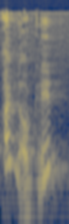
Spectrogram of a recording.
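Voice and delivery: very high little protest; indignant girl. Acted. Girl protests the echo's words.

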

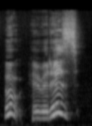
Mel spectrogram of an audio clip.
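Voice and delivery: normal talking voice

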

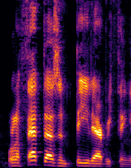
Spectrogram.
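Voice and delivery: exasperated dwarf outburst; exclaiming dwarf. A narrator's reading. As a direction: burst out in disbelief. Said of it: "exclaimed Diggle".

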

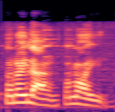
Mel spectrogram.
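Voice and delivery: ordinary delivery

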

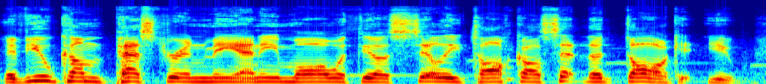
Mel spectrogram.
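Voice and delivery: loud, high-pitched tirade; angry shout. Acted. Salesman warning off the little man, angry shouting. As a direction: lay into the pest at full voice. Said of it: "he shouted".

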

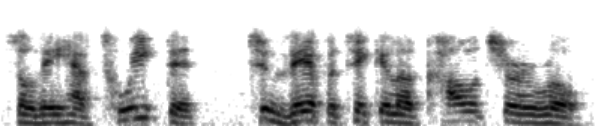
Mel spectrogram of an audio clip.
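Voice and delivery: ordinary delivery

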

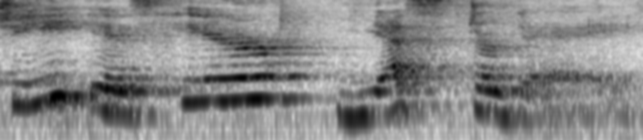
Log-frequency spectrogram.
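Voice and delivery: reads the sentence out slowly, word by word; slow, careful classroom reading, leaning on here; slow read-aloud. Shown as a demonstration. Teacher reading the wrong flip chart sentence to the class, slowly. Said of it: "And it says".

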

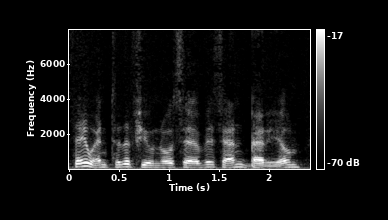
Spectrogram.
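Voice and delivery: usual speaking voice

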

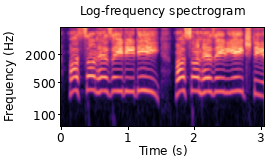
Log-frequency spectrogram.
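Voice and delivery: high whiny mocking parent voice. Mocking parents who blame their son's ADD, high and whiny. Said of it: "you know, like".

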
